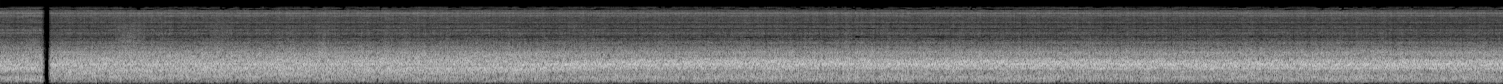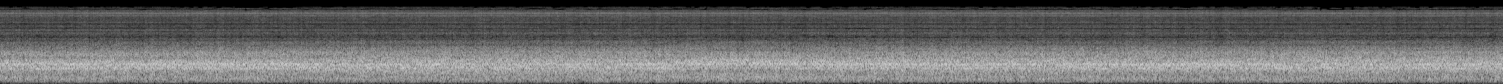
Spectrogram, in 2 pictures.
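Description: Bernz-O-Matic air/propane hand torch firing into a small furnace, a steady, even rush of burning gas as it heats a graphite crucible to melt silver. A momentary break comes about half a second in.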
